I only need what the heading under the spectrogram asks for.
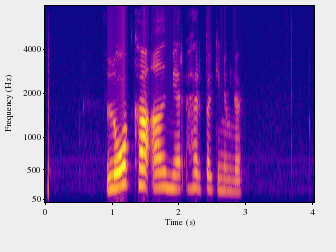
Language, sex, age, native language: Icelandic, female, 40-49, Icelandic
